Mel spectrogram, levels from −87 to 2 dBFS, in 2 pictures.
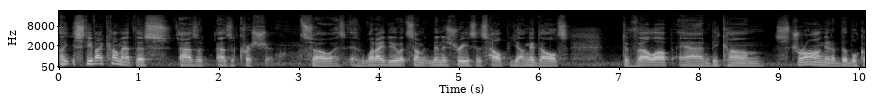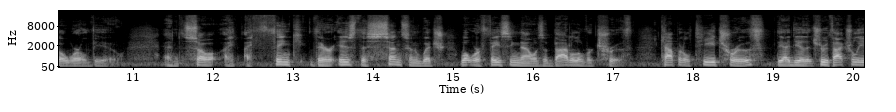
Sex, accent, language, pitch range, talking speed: male, American, English, 115-135 Hz, 175 wpm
